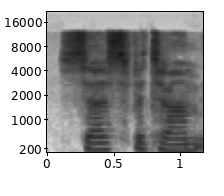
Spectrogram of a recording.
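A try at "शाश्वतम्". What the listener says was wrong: Shashvatam. S has that sign. So sh.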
